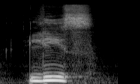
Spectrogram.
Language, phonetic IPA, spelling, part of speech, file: Ukrainian, [lʲis], ліс, noun, Uk-ліс.ogg
- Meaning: forest, woods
